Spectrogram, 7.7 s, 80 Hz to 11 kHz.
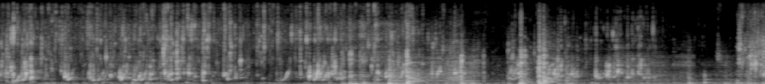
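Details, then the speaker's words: AO Smith under-sink reverse osmosis system from Lowe's, just installed: water spits and gurgles in uneven bursts, as if air is in the line. Per the instructions it gurgles about 2 hours while building pressure, so likely bleeding. Sputtering faucet flow. "Okay, got the water turned on, read through the instructions, and this will gurgle for about 2 hours until it builds up pressure."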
